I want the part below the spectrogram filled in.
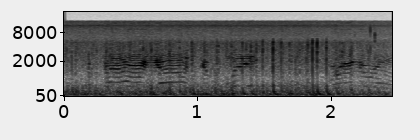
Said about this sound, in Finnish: We have ignition, two, one, zero, we have a liftoff. We have a liftoff, and it's lighting up the area. It's just like daylight here at Kennedy Space Center as the Saturn V is moving off the pad. It has now cleared the tower.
